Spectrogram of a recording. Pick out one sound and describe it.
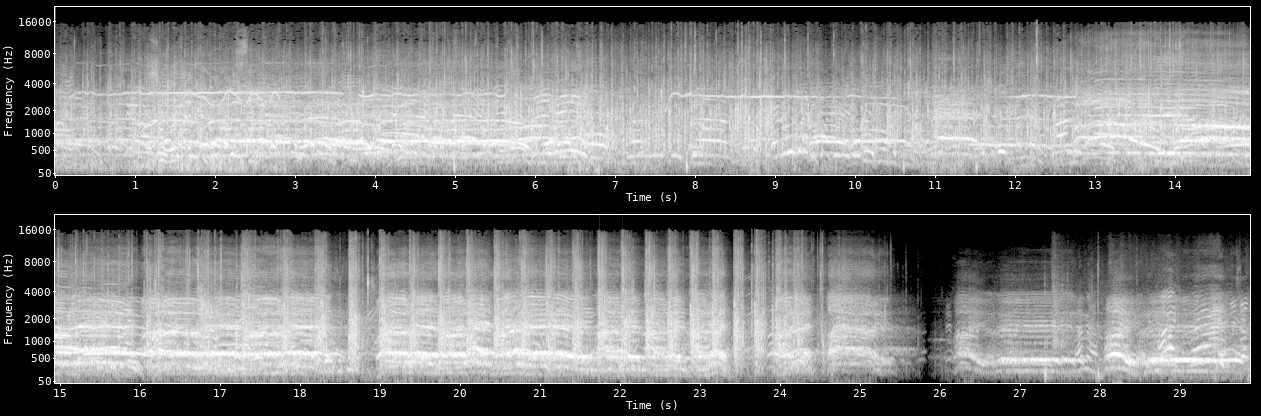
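A large crowd of fans sings and chants loudly outdoors.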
